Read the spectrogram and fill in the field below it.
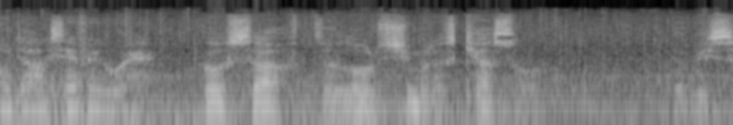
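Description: A deeper man's voice answers calmly, close by.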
